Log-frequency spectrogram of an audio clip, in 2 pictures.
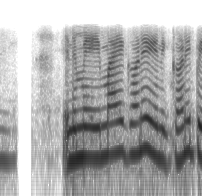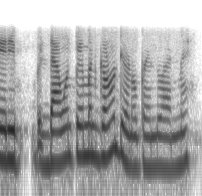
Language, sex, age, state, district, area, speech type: Sindhi, female, 30-45, Gujarat, Surat, urban, conversation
